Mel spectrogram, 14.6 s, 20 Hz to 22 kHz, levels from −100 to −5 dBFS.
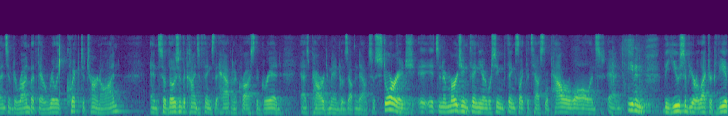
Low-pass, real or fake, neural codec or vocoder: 7.2 kHz; real; none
